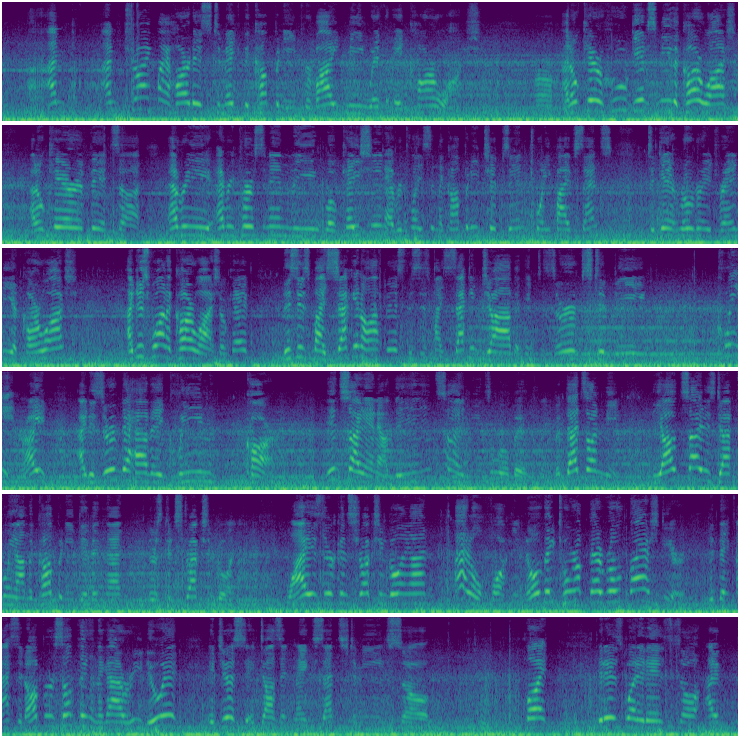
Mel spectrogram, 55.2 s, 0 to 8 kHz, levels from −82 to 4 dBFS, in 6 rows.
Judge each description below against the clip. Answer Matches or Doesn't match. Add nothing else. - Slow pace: Doesn't match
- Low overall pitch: Doesn't match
